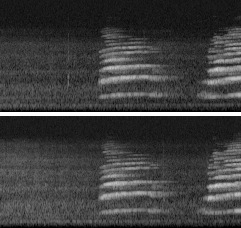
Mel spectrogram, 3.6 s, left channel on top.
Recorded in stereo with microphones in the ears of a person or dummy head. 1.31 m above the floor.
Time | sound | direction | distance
1.5 | a cat meowing | 10° left (ahead or behind) | 1.4 m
